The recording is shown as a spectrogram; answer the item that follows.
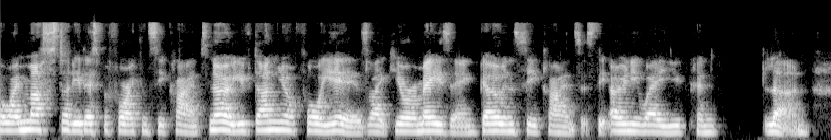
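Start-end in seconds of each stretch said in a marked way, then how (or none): none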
